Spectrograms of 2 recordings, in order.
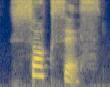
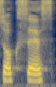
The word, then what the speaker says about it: success: Okay, and it is stressed on the second syllable.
